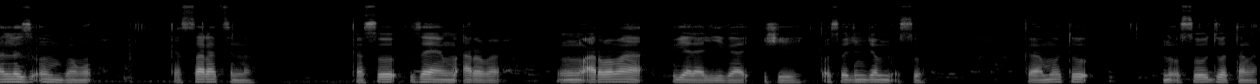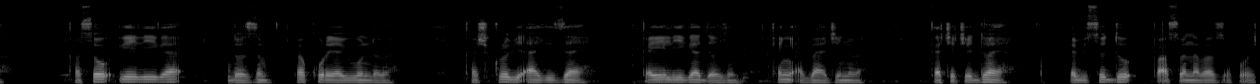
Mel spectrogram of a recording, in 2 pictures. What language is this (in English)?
Dagbani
